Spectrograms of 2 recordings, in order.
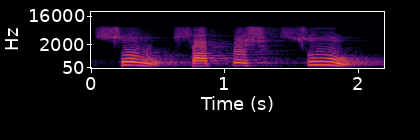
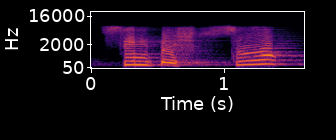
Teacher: মাখরাজ একই, কিন্তু সদকে আমাদের পড়ার সময় জিহ্বাটাকে আমাদের উপরের দিকে উঠায় পড়তে হবে।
